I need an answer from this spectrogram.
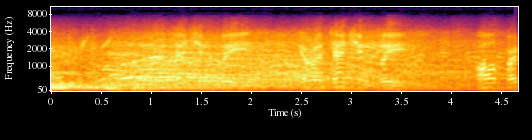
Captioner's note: audience boos; loudspeaker voice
